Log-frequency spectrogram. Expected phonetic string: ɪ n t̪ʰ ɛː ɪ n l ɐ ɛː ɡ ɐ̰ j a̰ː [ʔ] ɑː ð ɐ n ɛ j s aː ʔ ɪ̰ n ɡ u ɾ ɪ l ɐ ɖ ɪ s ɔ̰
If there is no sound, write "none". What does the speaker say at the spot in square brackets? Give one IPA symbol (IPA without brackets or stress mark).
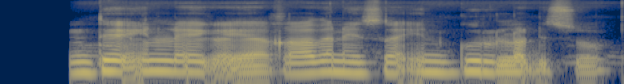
q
